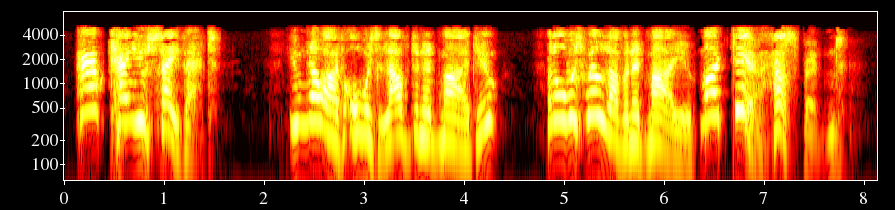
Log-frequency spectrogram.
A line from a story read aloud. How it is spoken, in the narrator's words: cried his wife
